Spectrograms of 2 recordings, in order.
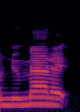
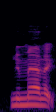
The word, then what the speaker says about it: pneumatic: what's this PCS oh pneumatic pneumatic control switch p is silent in pneumatic let me see gauge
